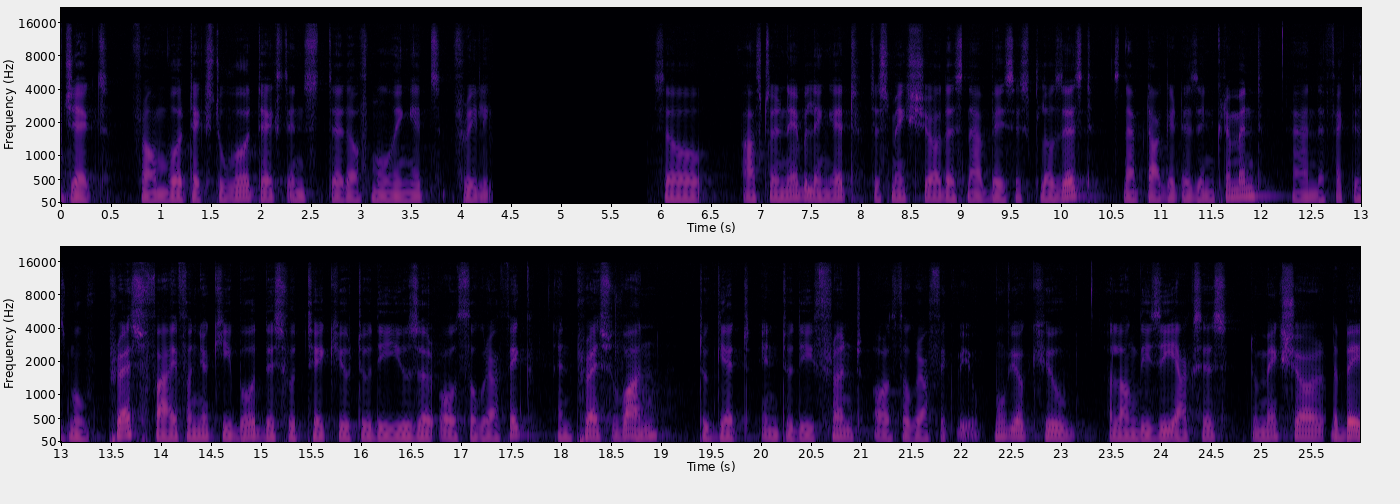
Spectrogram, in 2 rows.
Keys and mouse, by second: 3.4 click, 4.3 g, 6.9-12.6 drag, 14.5 KP_5, 18.5 KP_1, 22.2 g.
